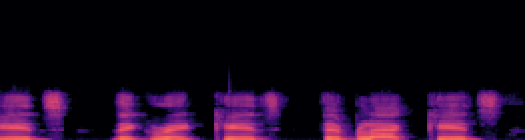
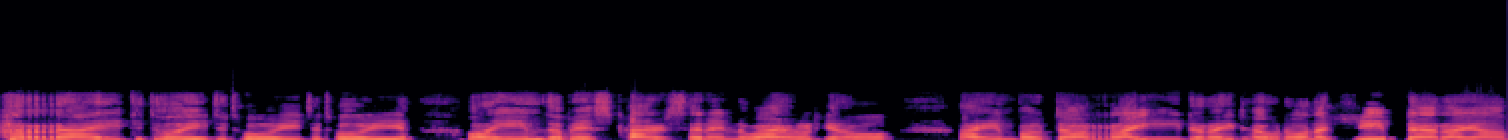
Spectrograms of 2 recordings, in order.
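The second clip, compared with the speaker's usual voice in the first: put-on pitched-up Irish accent with rolled R's; 7 semitones higher than usual. Talking about accents, mimicking how irish guys go: mock irish accent. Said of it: "see Irish dudes run around going".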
